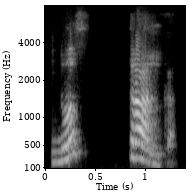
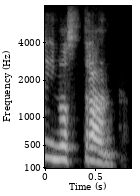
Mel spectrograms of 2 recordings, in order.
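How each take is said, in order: First: ইনোস্ত্রানকা drawn out slowly in two parts; slow syllable-split demo. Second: Said in the usual way. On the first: Shown as a demonstration. Teacher repeating the women's form for learners, ইনোস্ত্রানকা slow and split. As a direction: break ইনোস্ত্রানকা slowly after "inos".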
